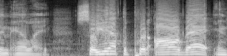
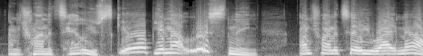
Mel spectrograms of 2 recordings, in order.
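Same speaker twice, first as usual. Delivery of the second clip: pleading impression; 6 semitones higher than usual. Broussard pleads with Skip.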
